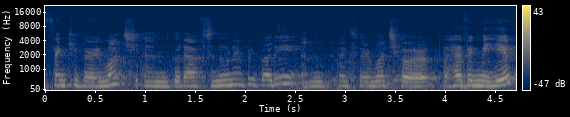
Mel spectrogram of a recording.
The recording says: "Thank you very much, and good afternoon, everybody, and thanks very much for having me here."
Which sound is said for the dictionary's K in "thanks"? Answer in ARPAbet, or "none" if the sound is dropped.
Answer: K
